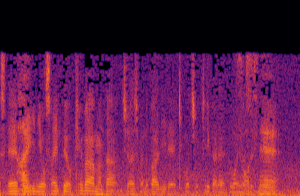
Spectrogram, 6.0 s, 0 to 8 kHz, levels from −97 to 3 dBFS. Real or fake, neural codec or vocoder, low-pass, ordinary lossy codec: real; none; 7.2 kHz; MP3, 24 kbps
